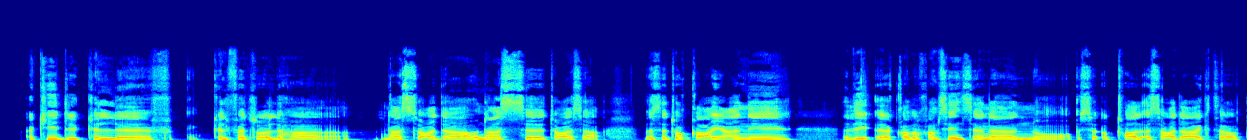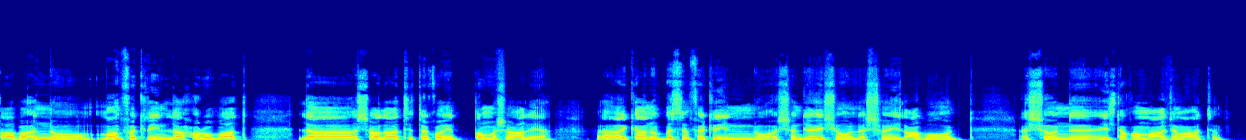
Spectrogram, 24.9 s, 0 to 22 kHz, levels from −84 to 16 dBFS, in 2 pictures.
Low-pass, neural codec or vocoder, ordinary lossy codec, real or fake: 14.4 kHz; vocoder, 44.1 kHz, 128 mel bands every 512 samples, BigVGAN v2; none; fake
